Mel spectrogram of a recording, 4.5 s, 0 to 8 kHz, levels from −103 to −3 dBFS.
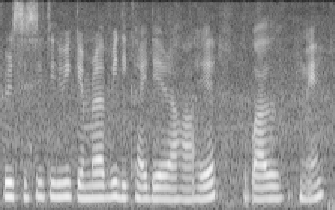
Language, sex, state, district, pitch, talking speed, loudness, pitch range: Hindi, female, Arunachal Pradesh, Papum Pare, 180 Hz, 135 wpm, -15 LUFS, 165-200 Hz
